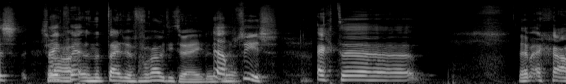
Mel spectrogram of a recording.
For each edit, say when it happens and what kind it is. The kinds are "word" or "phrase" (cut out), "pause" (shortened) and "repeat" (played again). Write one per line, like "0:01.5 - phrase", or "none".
0:01.4 - word
0:03.1 - pause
